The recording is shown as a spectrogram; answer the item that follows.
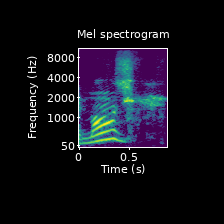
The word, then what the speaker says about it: mange: Faites attention, on ne prononce pas le ENT, on dit il mange des pommes.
